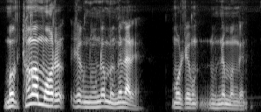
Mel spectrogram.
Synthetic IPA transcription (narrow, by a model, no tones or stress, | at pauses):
mɯk̚tʰaŋamɔɾzɯŋnuŋnɯmɯŋɡɯnaɾḛ | mɔɾzɯŋnuŋnɯmɯŋɡɯn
